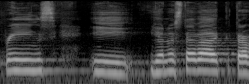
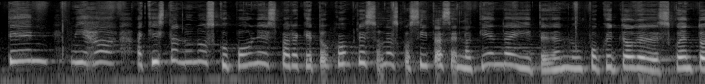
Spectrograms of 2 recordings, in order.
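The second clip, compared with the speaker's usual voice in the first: sweet grandmother voice; 7 semitones higher than usual. Retold or imitated. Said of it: "y me dijo".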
